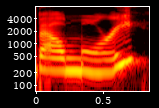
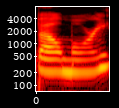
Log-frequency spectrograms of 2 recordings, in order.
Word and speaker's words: Balmorhea: to a small town balmi Texas sorry if that's wrong I am sorry I heard others pronounce it this way so sounds good balmore Texas cool is located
